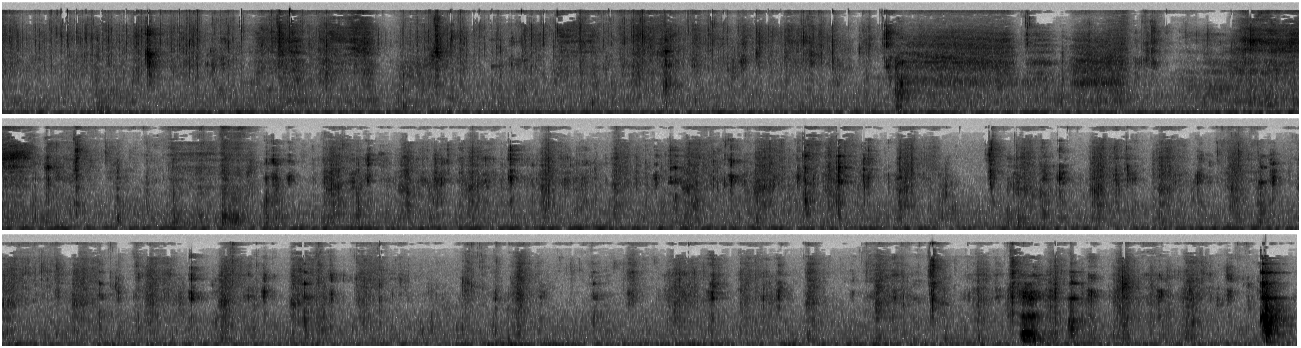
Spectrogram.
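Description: Close-up eating sounds: two people chewing braised kimchi and mackerel, with many small clicks of chopsticks and mouths, and a couple of brief louder sounds near the end.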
